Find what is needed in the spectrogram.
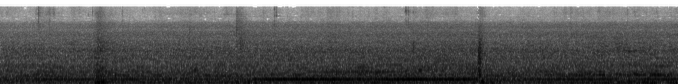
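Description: A steady mechanical hum holding one constant low tone over a low rumble, with two short sharp clicks, one about a second and a half in and one about seven seconds in.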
